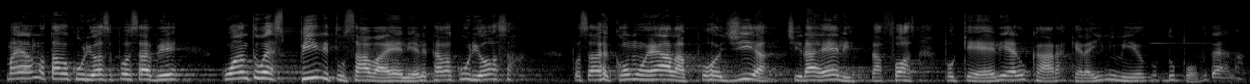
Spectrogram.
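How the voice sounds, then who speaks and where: A man's voice: high-pitched, normal speed. A man with a Brazilian accent preaching a sermon as pastor in a church, colloquial and acting out quotes in different voices. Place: church sanctuary. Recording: long church reverb.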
